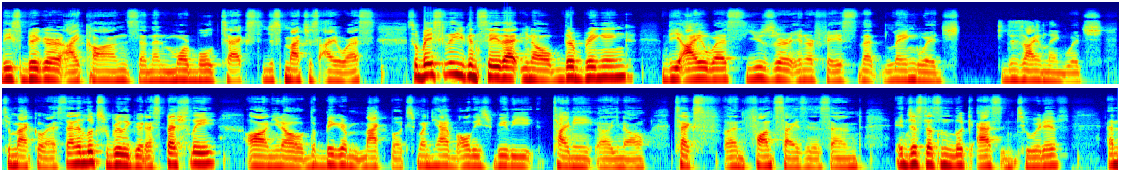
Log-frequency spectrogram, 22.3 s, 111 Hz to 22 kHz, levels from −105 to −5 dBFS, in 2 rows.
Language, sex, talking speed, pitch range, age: English, male, 175 wpm, 130-155 Hz, 20-39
